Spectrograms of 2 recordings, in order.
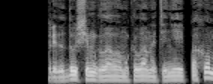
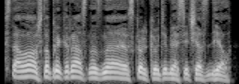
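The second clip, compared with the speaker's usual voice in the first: wry snort; 8 semitones higher than usual. A narrator's reading. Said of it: "хмыкнул Пахом".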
